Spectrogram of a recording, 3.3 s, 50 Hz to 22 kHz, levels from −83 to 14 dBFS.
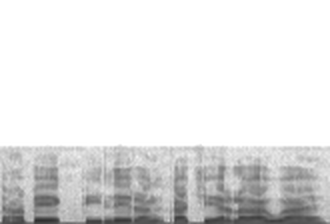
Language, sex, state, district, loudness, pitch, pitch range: Hindi, male, Jharkhand, Palamu, -14 LUFS, 150 Hz, 145-155 Hz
